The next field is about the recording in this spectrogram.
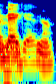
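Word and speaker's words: M3GAN: with the killer doll is that how you pronounce it yeah Megan okay if you haven't caught that one prime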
